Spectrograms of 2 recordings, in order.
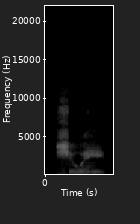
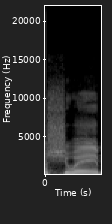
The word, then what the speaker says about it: Shuaib: Also, let's see how this is pronounced. Shuaib. Oh. Shuaib, okay.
